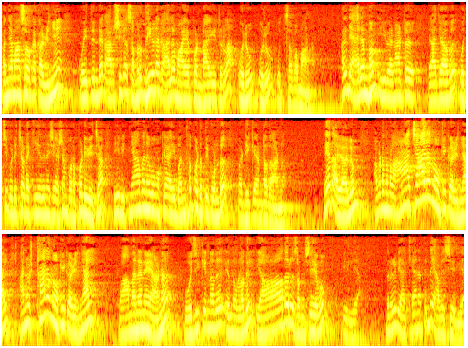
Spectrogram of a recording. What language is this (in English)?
Malayalam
